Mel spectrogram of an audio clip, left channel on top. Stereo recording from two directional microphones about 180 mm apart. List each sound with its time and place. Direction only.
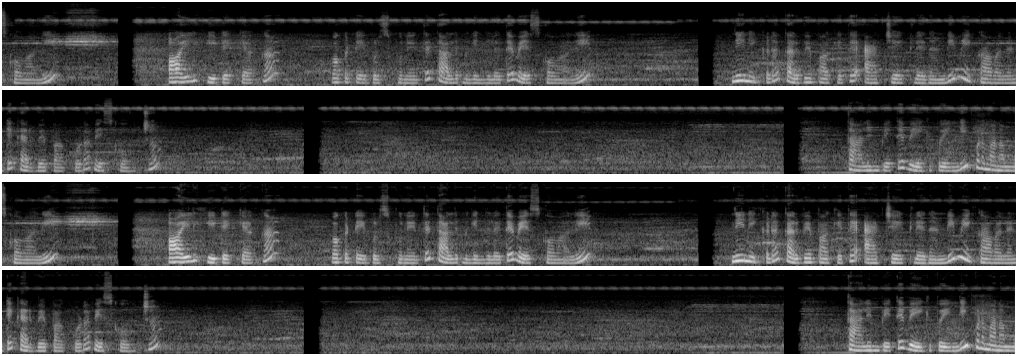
0.1 s a woman's voice: 15° right (ahead or behind)
1.6 s a woman's voice: 15° right (ahead or behind)
7.3 s a woman's voice: 15° right (ahead or behind)
18.6 s a woman's voice: 15° right (ahead or behind)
